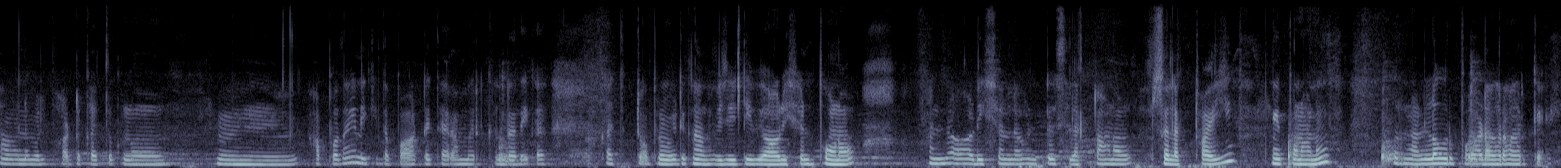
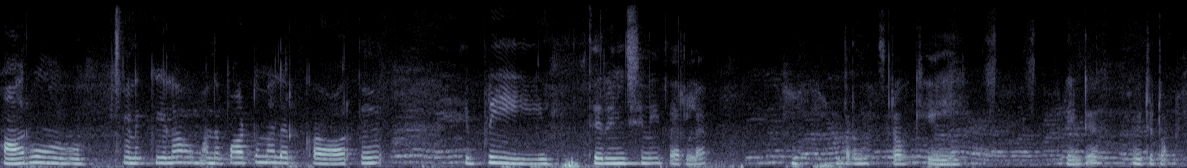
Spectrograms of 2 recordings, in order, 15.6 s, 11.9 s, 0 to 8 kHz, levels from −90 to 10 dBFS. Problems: background sounds at intervals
